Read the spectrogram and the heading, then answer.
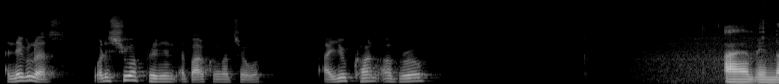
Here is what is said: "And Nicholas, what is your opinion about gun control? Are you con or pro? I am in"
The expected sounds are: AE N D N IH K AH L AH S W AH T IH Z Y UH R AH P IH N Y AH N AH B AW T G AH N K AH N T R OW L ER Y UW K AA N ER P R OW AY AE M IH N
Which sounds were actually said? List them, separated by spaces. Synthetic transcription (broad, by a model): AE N N IH K AH L AH S W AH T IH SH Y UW AH P IH N Y AH N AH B AW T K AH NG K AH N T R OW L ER Y UW K AA N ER B R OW AY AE M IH N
